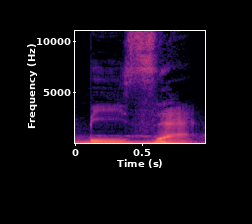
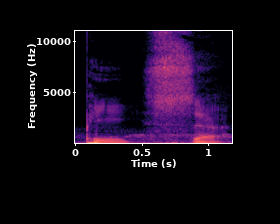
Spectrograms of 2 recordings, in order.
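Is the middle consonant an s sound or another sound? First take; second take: another sound; s sound. First: The middle consonant is not an s sound. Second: The middle consonant is an s sound. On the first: The speaker calls it wrong. "không phải pizza" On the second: The speaker calls it right. "chữ này mình đọc là pizza. Âm sờ các bạn"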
